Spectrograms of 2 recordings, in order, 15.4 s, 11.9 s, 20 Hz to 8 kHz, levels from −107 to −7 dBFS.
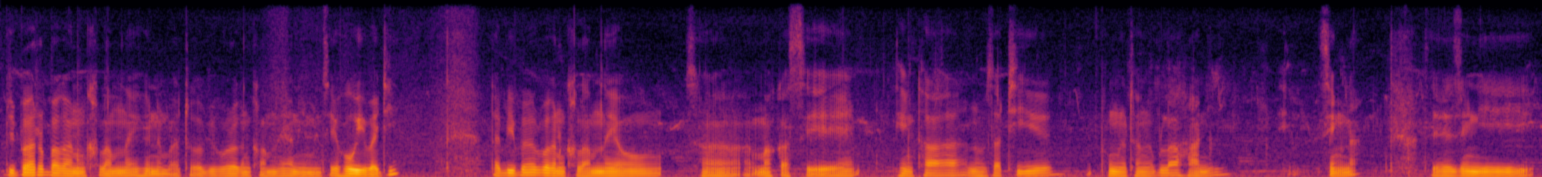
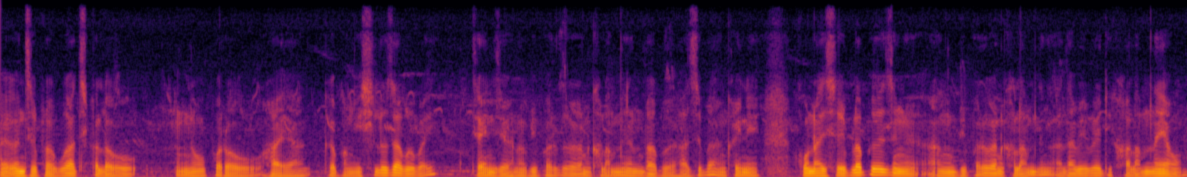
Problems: constant background noise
